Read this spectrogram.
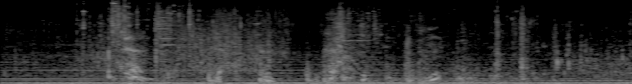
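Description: A grappling rope whirs and clanks against metal.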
